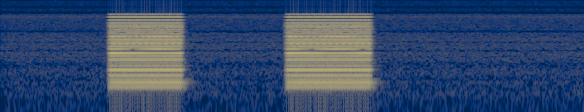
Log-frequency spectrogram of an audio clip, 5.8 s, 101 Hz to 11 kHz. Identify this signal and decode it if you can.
Train horn signal, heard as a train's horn. 2 short. On North American railways: a signal is acknowledged.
